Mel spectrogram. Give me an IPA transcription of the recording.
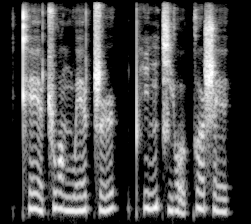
kʰ e˥˧ ɪ̯ ʈ͡ʂ w ɔ˥˩ n̪ w e˧˥ ɪ̯ ʈ͡ʂ ɻ̩˧˥ | pʰ i˧˥ ŋ t͡ɕ j o̰˨˩ ʊ̯ k ɤ˥ ʂ e˨ ɪ̯

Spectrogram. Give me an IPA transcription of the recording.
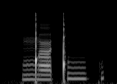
ŋ͡ǃ a ǃ u k

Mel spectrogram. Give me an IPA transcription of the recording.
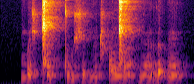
m ɛ ʃ ǁ ɛ̃ tː u ʃ e ɡ ə̃ t͡ʃʼ ɒ ŋ͡ǁ ə̃ | ɡ ɛ̃ r ə ʔ ẽ

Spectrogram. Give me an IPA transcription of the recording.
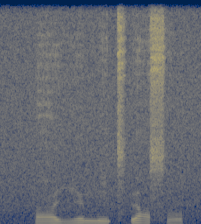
ʕ ø ʎ ø m ĩ t͡sʼ ɯ sˤ ə̃

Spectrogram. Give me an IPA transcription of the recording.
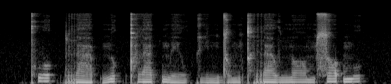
kʰ w o˥˩ k̚ p r aː˨˩ p̚ n o˥˩ k̚ pʰ l a˦˥ t̚ m eː˨˩ w k i˩˦ n d o˧ m kʰ r a˧ w n ɔː˧ m s ɔ˥˩ ʔ m u˥˩ k̚

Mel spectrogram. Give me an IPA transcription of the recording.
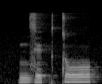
n z e k t o

